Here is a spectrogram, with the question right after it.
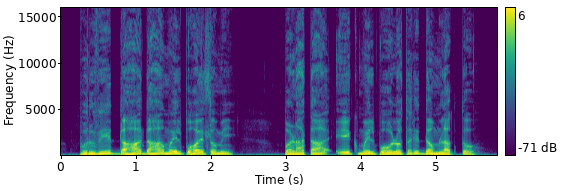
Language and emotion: Marathi, sad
